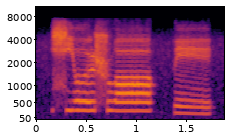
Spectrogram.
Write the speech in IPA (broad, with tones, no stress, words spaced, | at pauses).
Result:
ɕjo˦ʊ̯ʂwɔ˦ | pe˨˩ɪ̯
